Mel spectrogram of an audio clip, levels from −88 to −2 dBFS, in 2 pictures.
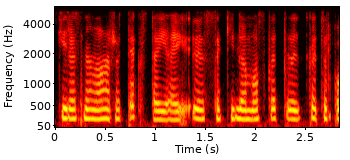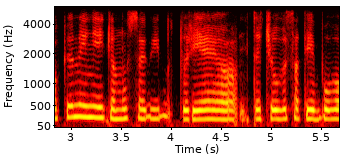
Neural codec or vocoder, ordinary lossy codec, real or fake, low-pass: codec, 44.1 kHz, 2.6 kbps, SNAC; Opus, 16 kbps; fake; 5.4 kHz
